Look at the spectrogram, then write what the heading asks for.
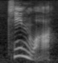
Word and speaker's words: quinoa: grain and it's called quinoa it's that q word out there in the grocery store that you might not really know how to pronounce it's q-u-i-n-o-a quinoa and quinoa is a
